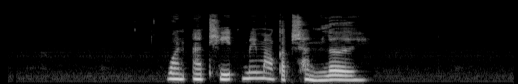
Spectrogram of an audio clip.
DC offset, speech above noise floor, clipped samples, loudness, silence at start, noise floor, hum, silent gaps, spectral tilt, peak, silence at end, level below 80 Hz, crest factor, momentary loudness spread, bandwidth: under 0.1%; 40 dB; under 0.1%; -19 LUFS; 1.65 s; -58 dBFS; 50 Hz at -40 dBFS; none; -5.5 dB/octave; -4 dBFS; 1.5 s; -72 dBFS; 18 dB; 9 LU; 11 kHz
